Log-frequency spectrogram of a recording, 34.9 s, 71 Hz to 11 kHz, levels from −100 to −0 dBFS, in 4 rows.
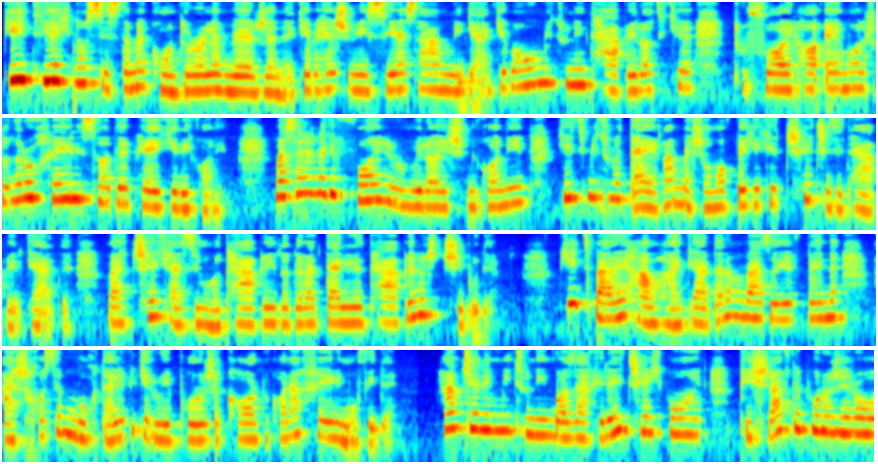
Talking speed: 135 wpm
